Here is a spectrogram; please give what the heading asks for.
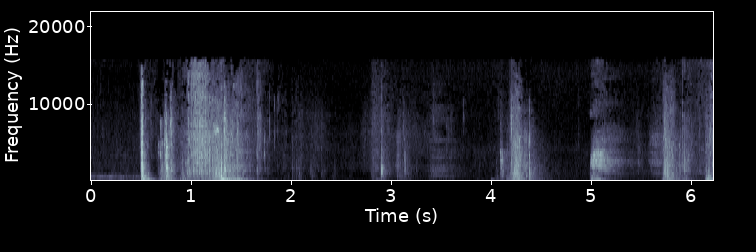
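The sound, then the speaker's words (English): A door being forced open into a dark room in a house against a heavy box blocking it: a series of heavy thuds, bangs and scraping shoves of uneven strength, with quieter gaps between the pushes. “Sam forces her way into a dark room, the door obstructed by a heavy box.”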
